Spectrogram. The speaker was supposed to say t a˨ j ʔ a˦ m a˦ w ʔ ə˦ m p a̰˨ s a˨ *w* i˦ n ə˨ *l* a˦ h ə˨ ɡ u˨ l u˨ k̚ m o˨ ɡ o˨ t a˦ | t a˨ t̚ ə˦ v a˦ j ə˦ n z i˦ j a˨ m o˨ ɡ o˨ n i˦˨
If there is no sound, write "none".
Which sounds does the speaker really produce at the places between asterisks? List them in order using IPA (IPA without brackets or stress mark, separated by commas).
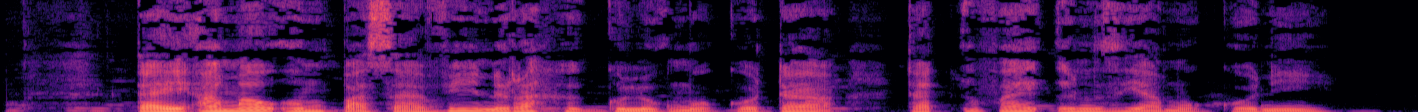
v, ɾ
